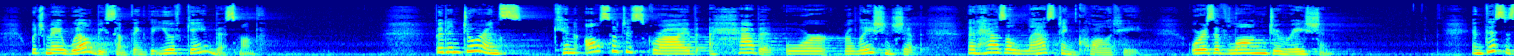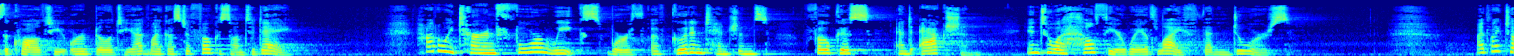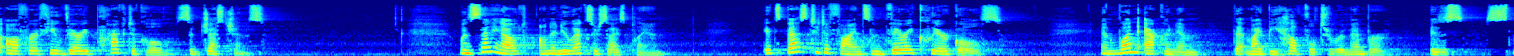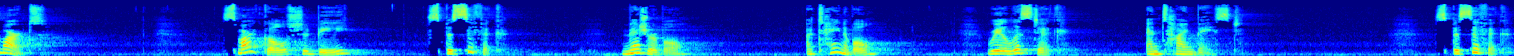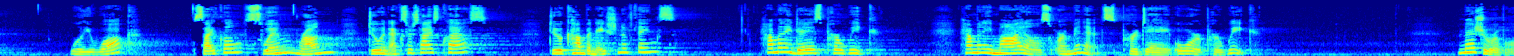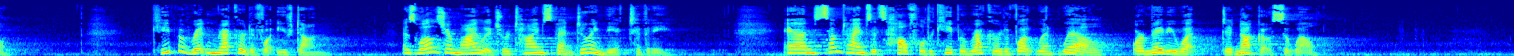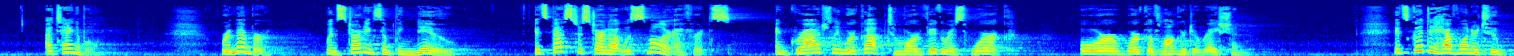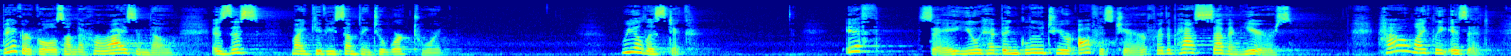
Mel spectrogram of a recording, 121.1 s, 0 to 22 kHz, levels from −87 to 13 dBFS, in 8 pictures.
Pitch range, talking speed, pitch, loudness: 155-235 Hz, 125 wpm, 195 Hz, -25 LUFS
